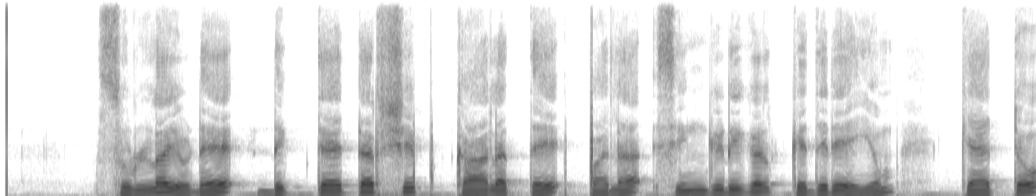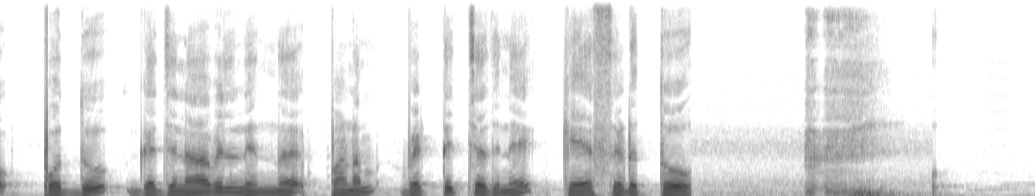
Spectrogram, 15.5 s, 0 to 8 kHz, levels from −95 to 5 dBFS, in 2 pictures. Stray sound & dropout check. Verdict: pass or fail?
fail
